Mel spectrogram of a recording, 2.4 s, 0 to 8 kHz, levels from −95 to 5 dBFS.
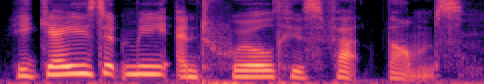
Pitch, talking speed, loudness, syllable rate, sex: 200 Hz, 225 wpm, -17 LUFS, 4.6 syllables/s, female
